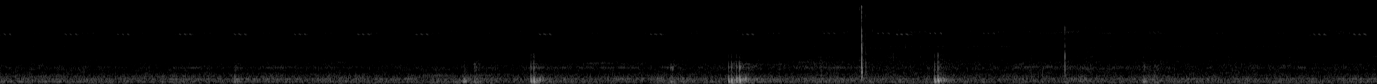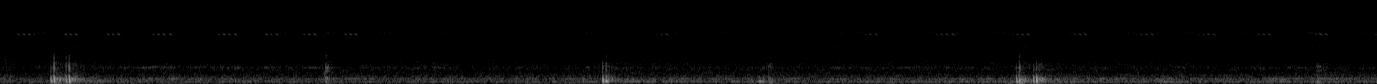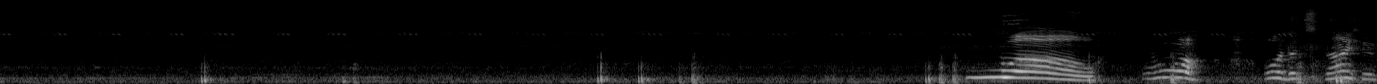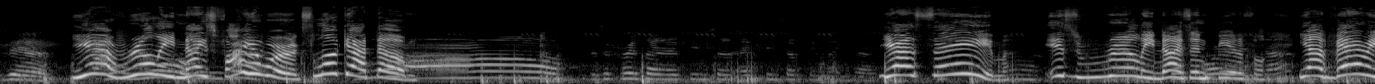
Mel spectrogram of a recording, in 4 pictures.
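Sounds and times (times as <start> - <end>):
crickets chirping: 0.0 - 55.0
distant fireworks bangs: 6.6 - 9.7, 14.2 - 14.8, 23.9 - 24.4, 33.4 - 34.8, 36.7 - 37.3, 46.0 - 55.0.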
